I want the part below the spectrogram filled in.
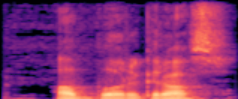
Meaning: alternative spelling of abborgress
- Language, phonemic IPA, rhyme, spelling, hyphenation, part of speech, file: Norwegian Bokmål, /ˈabːɔrɡrɑːs/, -ɑːs, abborgras, ab‧bor‧gras, noun, Nb-abborgras.ogg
